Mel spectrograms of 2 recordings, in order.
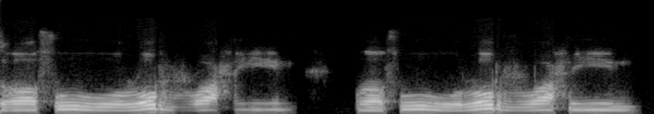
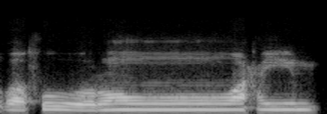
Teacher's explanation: The noon is completely gone.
